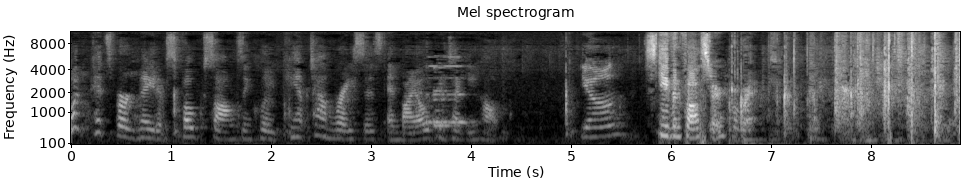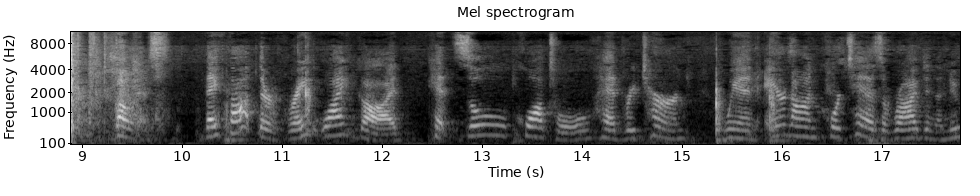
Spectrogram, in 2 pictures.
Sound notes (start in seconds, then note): 3.5 buzzer chimes; 7.4 audience applauds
